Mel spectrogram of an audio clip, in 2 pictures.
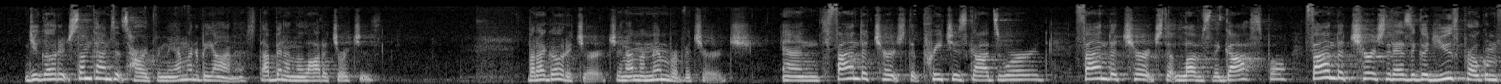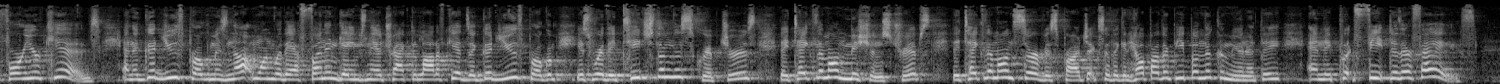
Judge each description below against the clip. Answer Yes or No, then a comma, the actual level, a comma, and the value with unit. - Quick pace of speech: Yes, fast, 240 wpm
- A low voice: No, high, 235 Hz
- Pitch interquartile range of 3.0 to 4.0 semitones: No, average, 4.5 semitones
